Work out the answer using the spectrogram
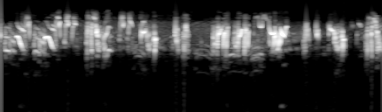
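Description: White wagtail giving a rapid, continuous run of high, thin chirps and twittering notes, several per second, with no other sounds.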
